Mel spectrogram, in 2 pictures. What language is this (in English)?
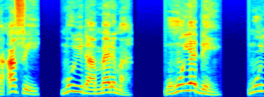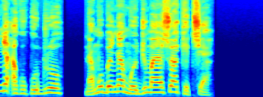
Akan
